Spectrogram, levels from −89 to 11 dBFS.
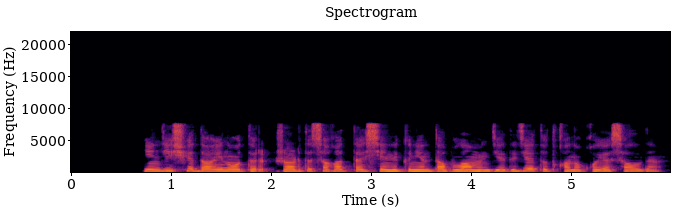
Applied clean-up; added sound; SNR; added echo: none; none; none; none.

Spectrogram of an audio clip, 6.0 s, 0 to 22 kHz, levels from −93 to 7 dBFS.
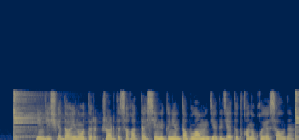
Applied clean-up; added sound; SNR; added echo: none; Crash cymbal; 14 dB; none.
